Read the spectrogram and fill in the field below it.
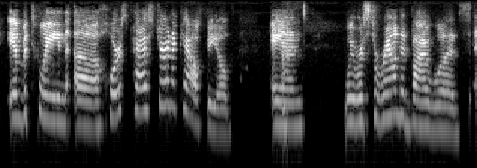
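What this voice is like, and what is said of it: Southern US accent. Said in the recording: “here in Dalton, Georgia ... but still very far south, which I'm sure you'll hear it in my voice”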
